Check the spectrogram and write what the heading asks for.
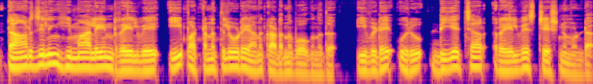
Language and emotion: Malayalam, neutral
